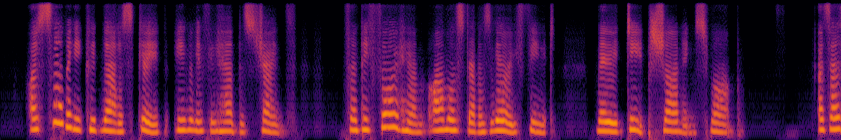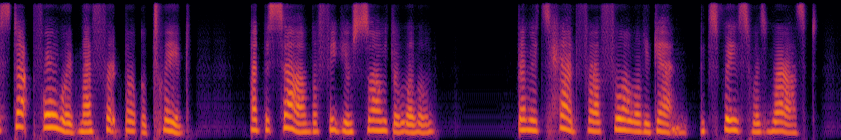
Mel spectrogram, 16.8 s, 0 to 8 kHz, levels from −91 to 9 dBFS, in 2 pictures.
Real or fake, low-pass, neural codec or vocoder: fake; 7.2 kHz; codec, 16 kHz, 0.5 kbps, FreqCodec, smaller model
